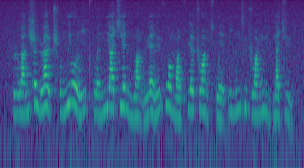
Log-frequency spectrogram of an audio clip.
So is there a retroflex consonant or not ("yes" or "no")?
yes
